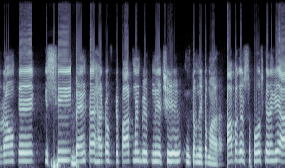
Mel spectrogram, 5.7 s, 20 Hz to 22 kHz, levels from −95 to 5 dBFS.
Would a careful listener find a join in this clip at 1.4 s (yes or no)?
yes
